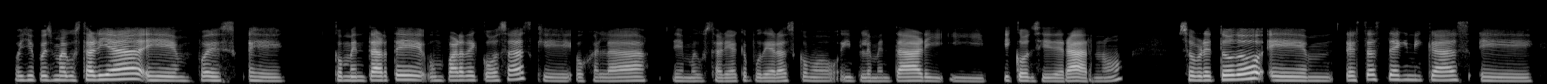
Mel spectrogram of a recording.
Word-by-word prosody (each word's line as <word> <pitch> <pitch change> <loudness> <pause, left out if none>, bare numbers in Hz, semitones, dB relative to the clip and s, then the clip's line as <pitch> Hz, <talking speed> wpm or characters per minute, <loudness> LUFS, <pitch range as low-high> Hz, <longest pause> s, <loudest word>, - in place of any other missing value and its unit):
Oye, 200 0 -3
pues, 200 0 -2
me 200 -1 +2
gustaría, 225 +5 +6
eh, 190 -2 +1 0.2
pues, 190 -1 -2
eh, 165 -3 -4 0.5
comentarte 195 +2 +2
un 180 0 -8
par 190 0 +3
de 200 -1 -2
cosas 220 +8 -1
que 160 -2 -8
ojalá, 165 +2 -2 0.2
eh, 165 -1 -8
me 155 - -7
gustaría 155 0 -5
que 185 +4 -9
pudieras 160 0 -3
como 165 -3 -8
implementar 165 +1 0
y 160 -2 -6
y 150 -2 -11 0.2
y 185 - -4
considerar, 160 -1 +2
¿no? 165 - -8 0.5
Sobre 195 -1 0
todo, 230 +7 +6
em 180 -3 -1
estas 210 +3 -1
técnicas, 210 -2 0
eh, 165 -2 -5
180 Hz, 125 wpm, -23 LUFS, 165-200 Hz, 0.5 s, gustaría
